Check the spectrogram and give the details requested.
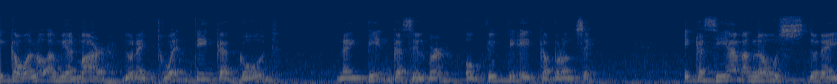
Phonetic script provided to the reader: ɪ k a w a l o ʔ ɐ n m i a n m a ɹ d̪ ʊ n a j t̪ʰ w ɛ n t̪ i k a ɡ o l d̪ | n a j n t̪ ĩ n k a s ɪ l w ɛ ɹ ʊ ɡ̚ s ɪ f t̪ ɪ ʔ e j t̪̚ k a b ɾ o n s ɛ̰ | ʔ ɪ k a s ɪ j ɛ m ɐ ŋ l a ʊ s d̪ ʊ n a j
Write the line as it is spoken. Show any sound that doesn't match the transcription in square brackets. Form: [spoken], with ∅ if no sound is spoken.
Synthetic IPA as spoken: ɪ k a w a l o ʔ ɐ [ŋ] m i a n m a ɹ d̪ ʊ n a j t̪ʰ w ɛ n t̪ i k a ɡ o l d̪ | n a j n t̪ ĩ n k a s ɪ l [v] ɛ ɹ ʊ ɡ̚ [f] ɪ f t̪ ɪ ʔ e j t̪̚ k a b ɾ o n s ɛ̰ | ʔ ɪ k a s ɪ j [a] m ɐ ŋ l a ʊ s d̪ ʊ n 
